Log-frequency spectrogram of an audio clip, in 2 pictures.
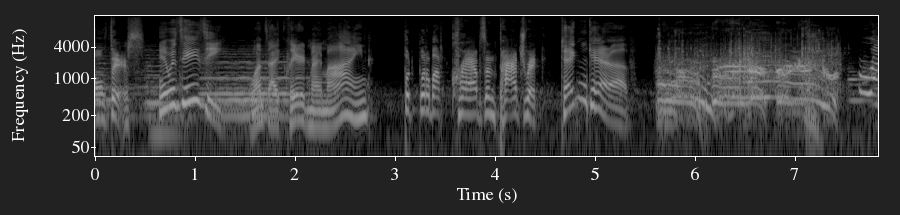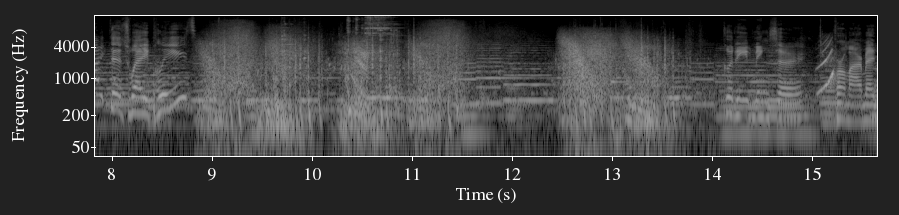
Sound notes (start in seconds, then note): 5.6 grunting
